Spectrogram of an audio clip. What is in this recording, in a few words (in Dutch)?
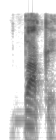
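"bakken", Dutch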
